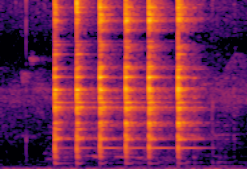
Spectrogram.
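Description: A metal can is struck six times with a tool, giving a series of sharp, bright metallic clinks. Each tap has a quick attack and a short ring that fades fast.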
